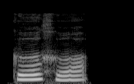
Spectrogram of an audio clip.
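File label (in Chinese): "隔阂" Chinese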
